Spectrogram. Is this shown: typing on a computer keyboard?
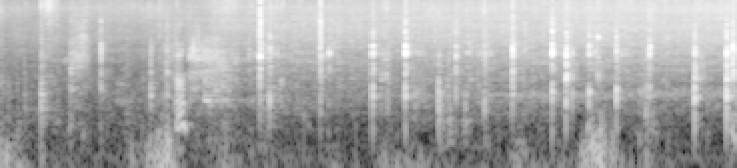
no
